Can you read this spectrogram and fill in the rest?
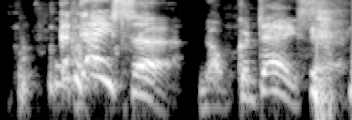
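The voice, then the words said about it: Rich English accent. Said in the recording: “My rich ... English accent.”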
